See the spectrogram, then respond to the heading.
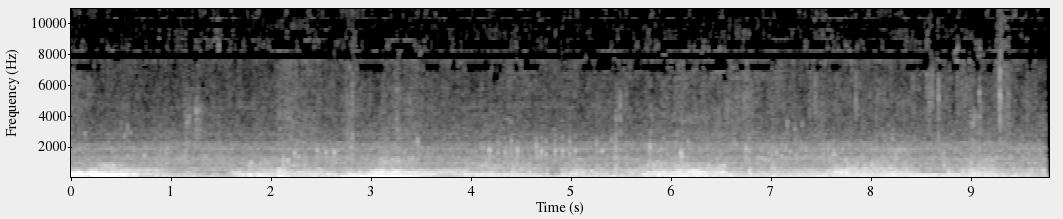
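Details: Loud, low rumbling and gurgling in rolling waves: stomach growling from gas and fluid moving through the gut (borborygmi).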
